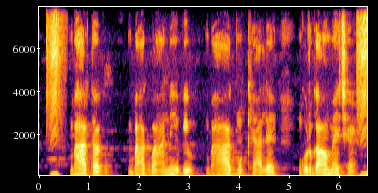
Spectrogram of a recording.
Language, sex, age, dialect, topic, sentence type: Maithili, male, 18-24, Bajjika, agriculture, statement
